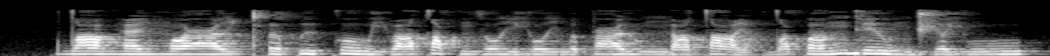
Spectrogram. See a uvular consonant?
no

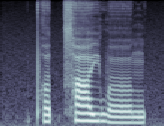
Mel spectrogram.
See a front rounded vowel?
yes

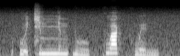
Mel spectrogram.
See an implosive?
yes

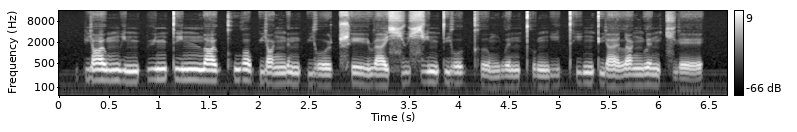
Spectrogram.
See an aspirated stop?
yes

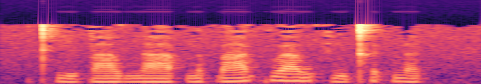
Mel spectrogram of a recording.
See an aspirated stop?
yes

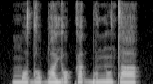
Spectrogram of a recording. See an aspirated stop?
no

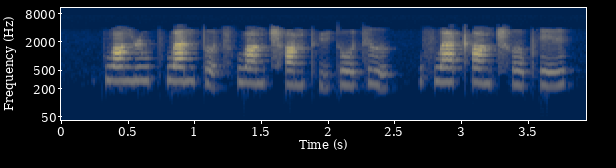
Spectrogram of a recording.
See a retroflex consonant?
yes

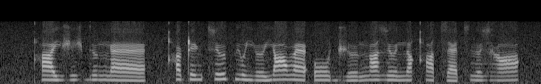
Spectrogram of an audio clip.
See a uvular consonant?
yes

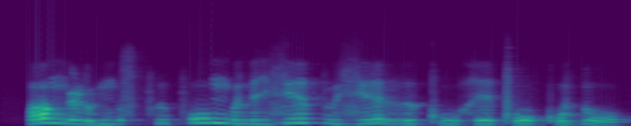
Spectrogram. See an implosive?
yes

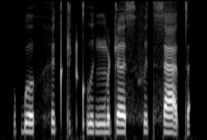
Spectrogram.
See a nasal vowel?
no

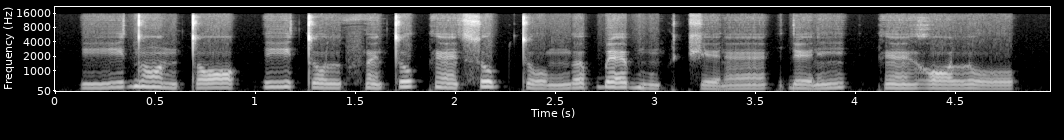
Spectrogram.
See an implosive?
yes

